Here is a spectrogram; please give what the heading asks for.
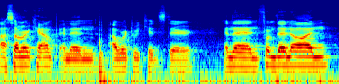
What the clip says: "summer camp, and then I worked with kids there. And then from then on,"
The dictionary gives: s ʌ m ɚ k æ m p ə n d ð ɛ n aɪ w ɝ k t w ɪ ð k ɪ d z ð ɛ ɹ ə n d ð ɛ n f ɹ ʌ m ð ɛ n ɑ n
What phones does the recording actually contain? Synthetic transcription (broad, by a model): s ʌ m ɚ k æ m p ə n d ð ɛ n aɪ w ɝ k t w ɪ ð k ɪ d z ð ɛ ɹ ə n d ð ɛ n f ɹ ʌ m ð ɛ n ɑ n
